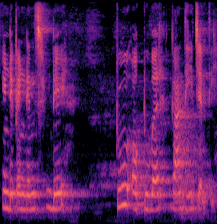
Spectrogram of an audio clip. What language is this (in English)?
Hindi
